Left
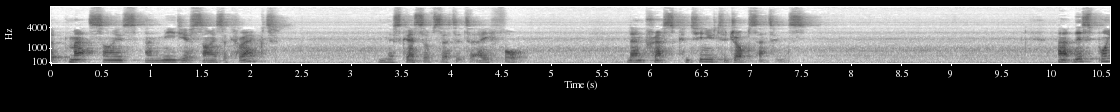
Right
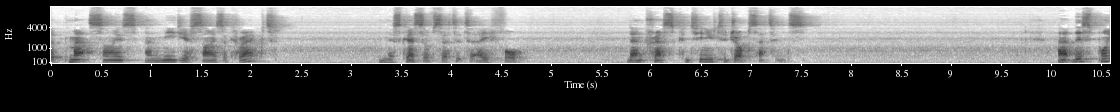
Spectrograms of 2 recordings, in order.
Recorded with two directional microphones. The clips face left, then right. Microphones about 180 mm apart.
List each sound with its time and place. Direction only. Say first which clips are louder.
0.2 s speech: right 3 dB; 35° right (ahead or behind)
3.3 s speech: right 4 dB; 40° right (ahead or behind)
5.8 s speech: right 3 dB; 35° right (ahead or behind)
10.0 s speech: right 3 dB; 35° right (ahead or behind)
